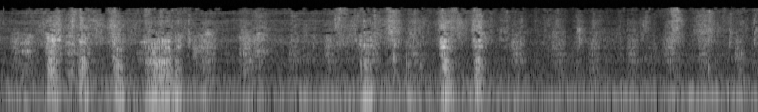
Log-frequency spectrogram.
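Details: Two dogs, an American Bully and a Pitbull, tugging on a Tugmutt toy; a deep, continuous growl rumbles low throughout, mixed with panting breaths, sharp snorts and rustling from the struggle.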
